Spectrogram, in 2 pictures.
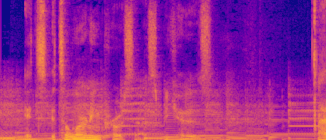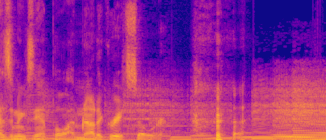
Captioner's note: chuckles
